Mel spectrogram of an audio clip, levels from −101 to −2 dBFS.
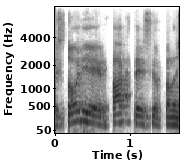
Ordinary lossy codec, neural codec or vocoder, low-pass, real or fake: Opus, 24 kbps; none; 7.2 kHz; real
